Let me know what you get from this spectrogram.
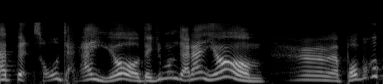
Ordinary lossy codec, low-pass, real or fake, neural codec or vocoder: none; 7.2 kHz; fake; codec, 16 kHz, about 1 kbps, DyCAST, with the encoder's durations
